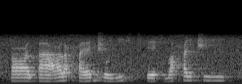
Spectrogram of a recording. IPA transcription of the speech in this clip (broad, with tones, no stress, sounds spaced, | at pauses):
ʕ ɯ˧ ʔ a˨ ʕ ɯ˧ ħ ɛ˨˦ d͡ʒ o˨ ʎ i˦ ç t͡sʼ e˨ ç dˤ ɯ˦ ħ i˦ t͡ʃ i˦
